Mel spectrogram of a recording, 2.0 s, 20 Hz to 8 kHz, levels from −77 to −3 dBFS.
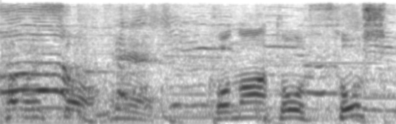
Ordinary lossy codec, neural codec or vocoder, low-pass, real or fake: none; none; 7.2 kHz; real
